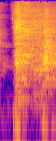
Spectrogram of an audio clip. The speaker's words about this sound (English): Bless you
